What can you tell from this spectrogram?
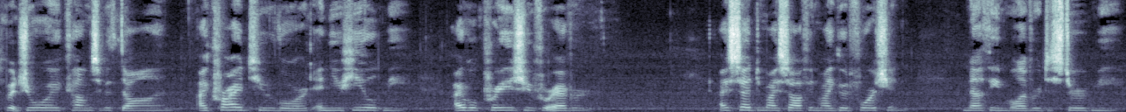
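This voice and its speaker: Woman reciting evening prayer, flat and reverent. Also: a little high, slight background noise, rough recording. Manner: measured, reverent recitation with brief plain asides. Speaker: prayer leader. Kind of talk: reading the Liturgy of the Hours aloud.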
